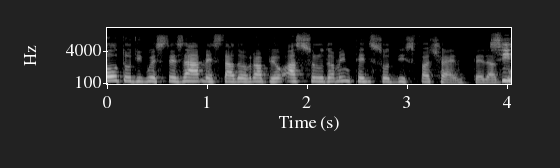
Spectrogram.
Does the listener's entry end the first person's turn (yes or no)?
yes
